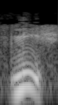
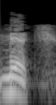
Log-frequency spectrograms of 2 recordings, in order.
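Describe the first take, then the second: First: The name ends in a soft 'sh' sound. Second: The name ends in a sharp 'ch' sound. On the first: The speaker calls it right. "And it's Mish" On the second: The speaker calls it wrong. "not Mitch"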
